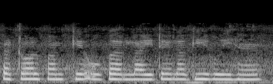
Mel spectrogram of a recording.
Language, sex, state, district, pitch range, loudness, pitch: Hindi, female, Uttar Pradesh, Lucknow, 235-245 Hz, -15 LUFS, 240 Hz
